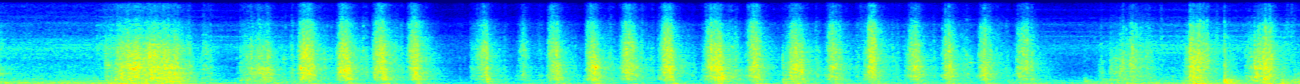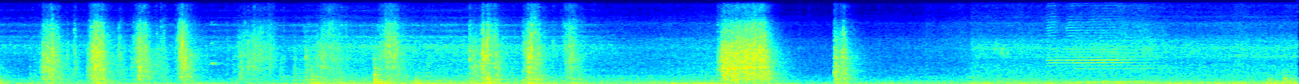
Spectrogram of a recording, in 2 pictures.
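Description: Hands working very wet sangak dough in a large tub: a regular swishing, slapping stroke about twice a second that stops about fifteen seconds in, over a steady background noise.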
